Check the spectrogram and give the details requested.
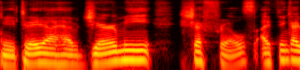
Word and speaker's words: Schreifels: pronounce last name okay it's german so it's trifles schreifels okay jeremy schreifels uh from the road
